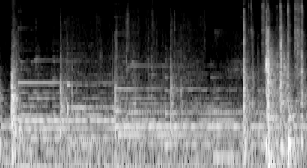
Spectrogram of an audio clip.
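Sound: knocking on a door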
